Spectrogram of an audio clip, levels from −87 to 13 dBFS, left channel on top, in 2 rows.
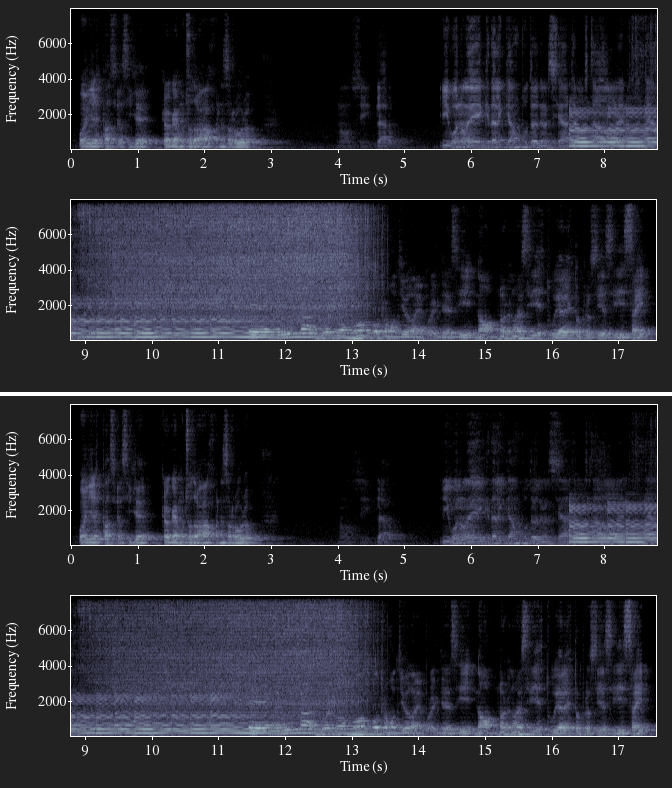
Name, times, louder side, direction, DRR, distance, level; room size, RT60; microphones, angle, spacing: voice 1, 0.1-2.7 11.4-17.3, right 1 dB, 30° right, 1.7 m, -31 dB
voice 2, 4.0-4.8 5.6-10.3, left 2 dB, 60° left, 2.3 m, -42 dB
Electric guitar, 7.4-15.4, left 1 dB, 10° right, 1.0 m, -33 dB
Rattle (instrument), 8.5-13.5, left 6 dB, 20° left, 0.6 m, -34 dB
14.5 x 13.0 x 2.4 m
head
